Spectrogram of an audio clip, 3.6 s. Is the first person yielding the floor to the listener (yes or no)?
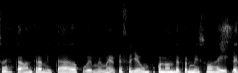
yes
